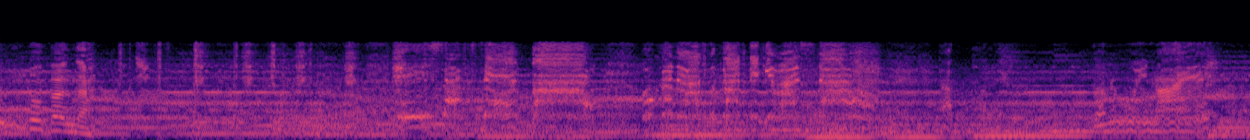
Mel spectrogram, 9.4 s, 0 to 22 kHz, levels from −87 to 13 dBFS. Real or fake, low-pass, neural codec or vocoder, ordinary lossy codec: fake; 7.2 kHz; codec, 16 kHz, 16 kbps, FunCodec, trained on Chinese and English, 50 frames a second; none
